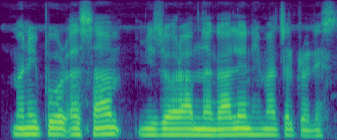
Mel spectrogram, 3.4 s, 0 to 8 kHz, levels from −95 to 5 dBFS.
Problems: background sounds at intervals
